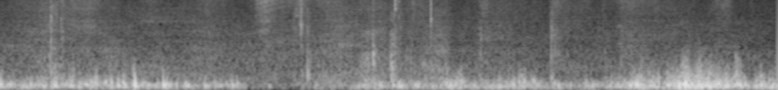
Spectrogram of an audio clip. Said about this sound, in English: Look, it's the cow. Oh, he's coming on the trailer.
